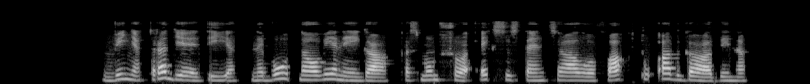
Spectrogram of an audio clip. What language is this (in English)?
Latvian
